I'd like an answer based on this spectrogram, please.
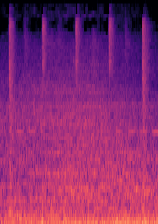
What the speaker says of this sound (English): you come across that sound when you start your car, more than likely your catalytic converter has been stolen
